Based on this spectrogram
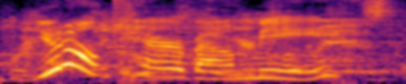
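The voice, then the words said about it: Put-on American accent. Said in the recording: “American accents ... Lisa Houseman accent ... That was totally Lisa Houseman.”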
